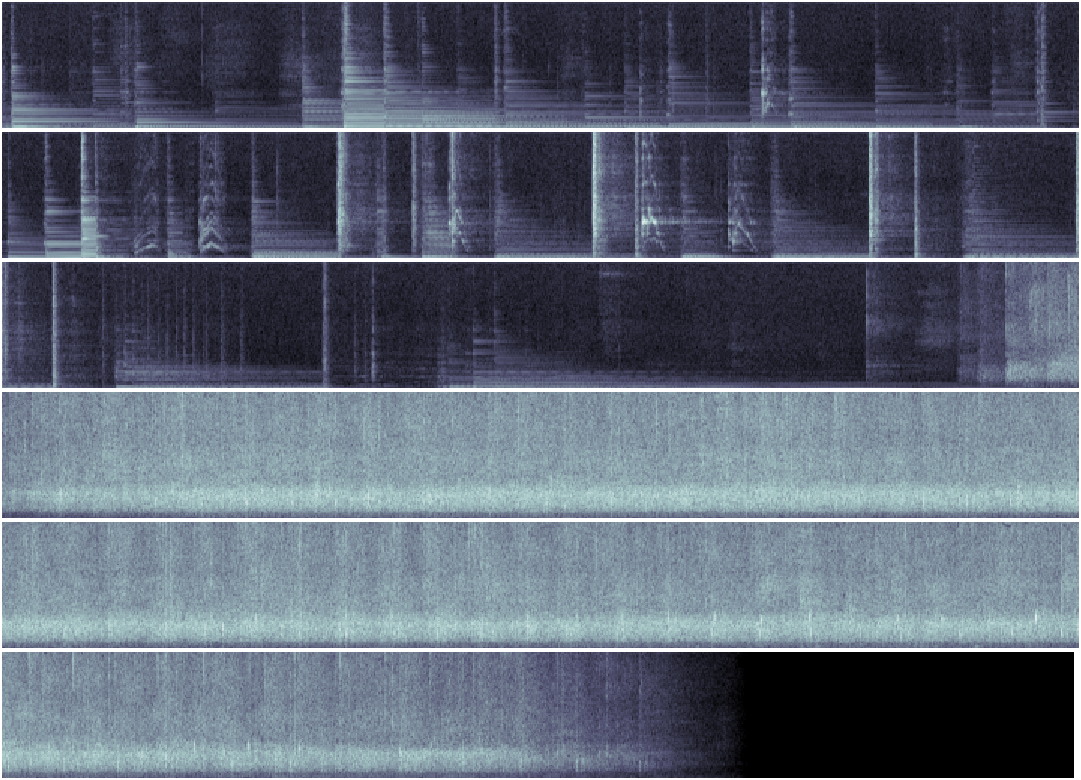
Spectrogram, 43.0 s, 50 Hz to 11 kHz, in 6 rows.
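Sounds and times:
audience applauding: 20.7s - 40.5s.

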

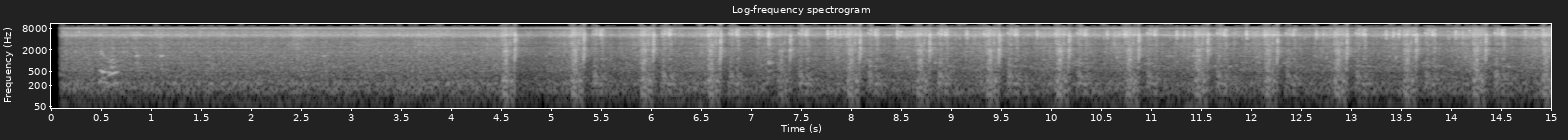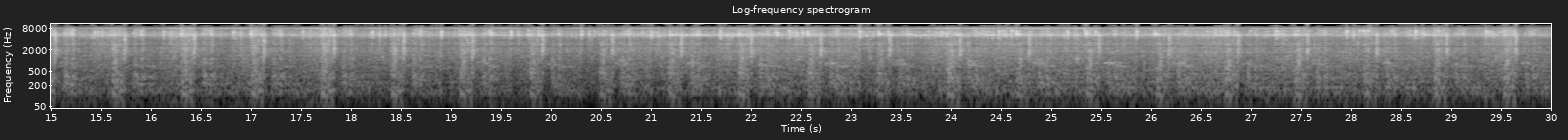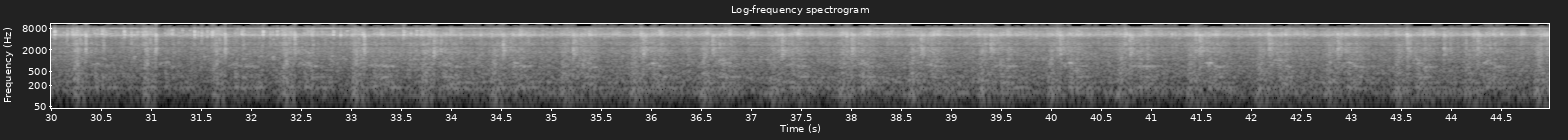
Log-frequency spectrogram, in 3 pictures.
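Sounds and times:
machine hiss and whine: 0.2s - 44.9s.

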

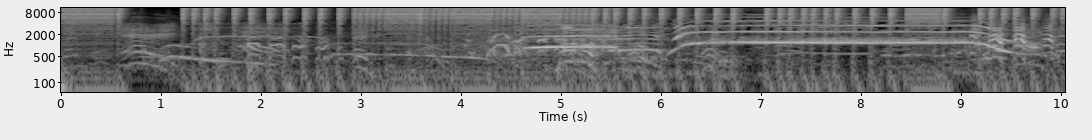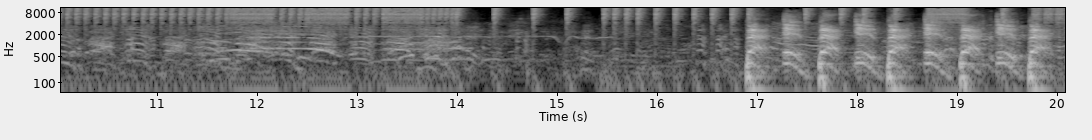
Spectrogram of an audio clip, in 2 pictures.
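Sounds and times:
ticking hi-hat loop: 0.0s - 20.0s
synthesizer pitch-bent notes: 10.5s - 20.0s.

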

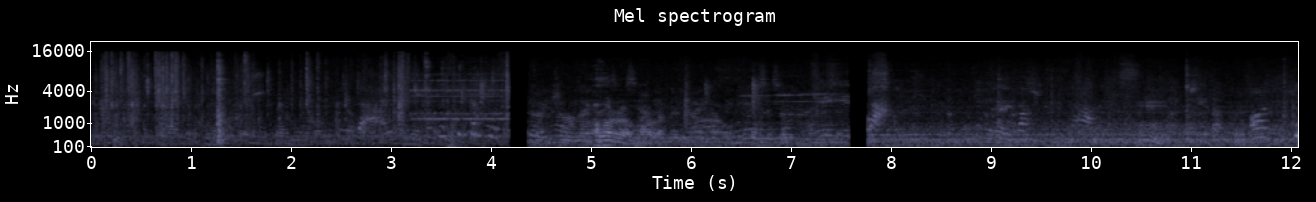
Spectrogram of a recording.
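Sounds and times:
indistinct passenger voices: 0.6s - 12.0s
electronic beep tone: 6.5s - 7.6s.

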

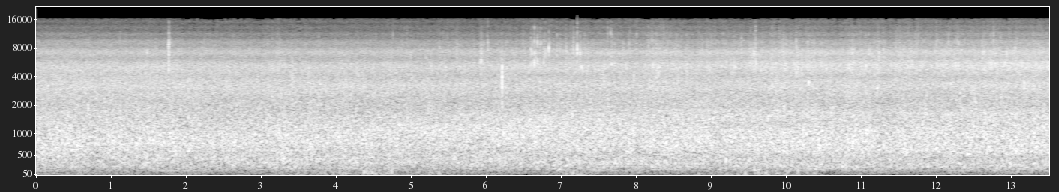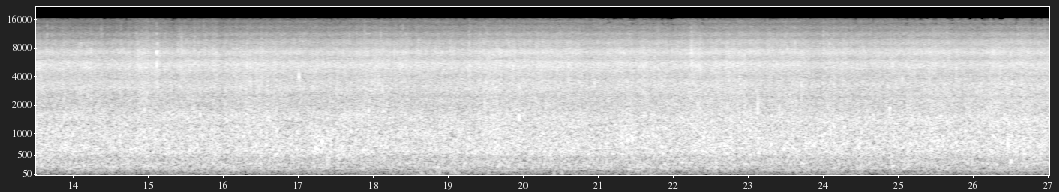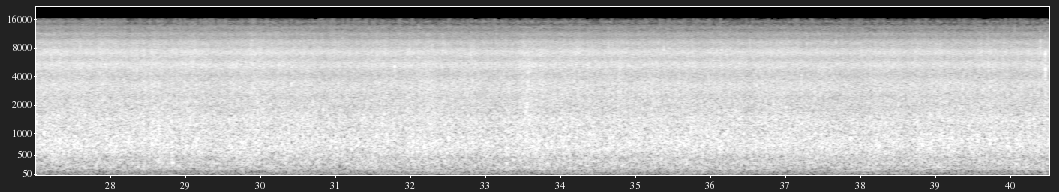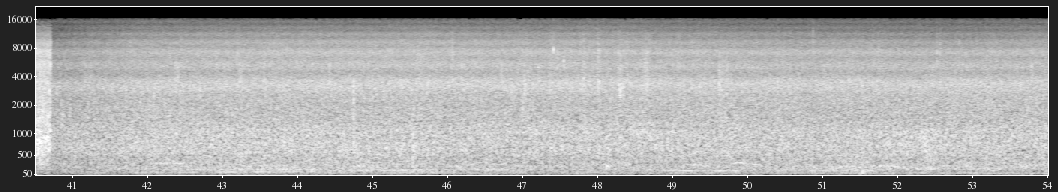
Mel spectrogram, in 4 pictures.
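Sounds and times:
river rushing over rocks: 0.0s - 54.0s
steady hiss: 0.0s - 54.0s.

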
